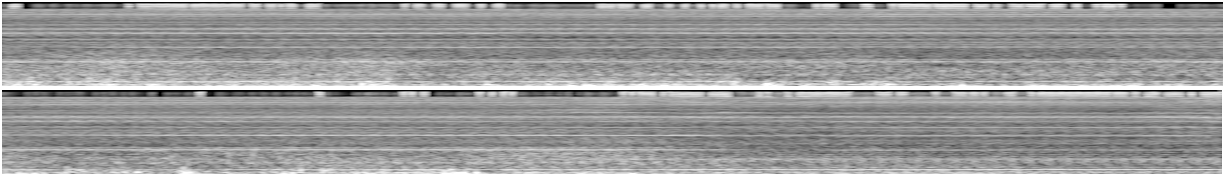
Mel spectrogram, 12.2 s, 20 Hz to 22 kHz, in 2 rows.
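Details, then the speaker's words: 1961-1965 Lincoln Continental convertible top hydraulic pump, powered via the yellow wire to extend the rams while bleeding: constant, even electric motor whine at a fixed pitch; normal operation. "I'm going to touch the yellow wire that goes directly to the pump. You'll see the rams coming"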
